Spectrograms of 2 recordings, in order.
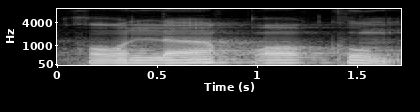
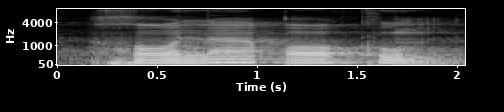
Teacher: kho-nya dibaca tebal, lamnya dibaca tipis, qaf dibaca tebal. Nah, banyak kesalahan saat membaca lamnya ikut tebal.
